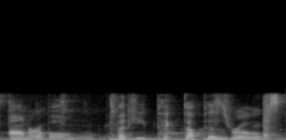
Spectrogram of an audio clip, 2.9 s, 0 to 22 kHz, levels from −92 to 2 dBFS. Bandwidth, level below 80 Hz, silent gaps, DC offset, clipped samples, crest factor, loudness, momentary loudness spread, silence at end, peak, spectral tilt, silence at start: 7.6 kHz; -48 dBFS; none; under 0.1%; under 0.1%; 20 dB; -37 LUFS; 8 LU; 0 s; -16 dBFS; -5 dB/octave; 0 s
